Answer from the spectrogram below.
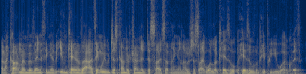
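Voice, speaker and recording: Rapid-fire and rambling, a deep-voiced male podcast host thinks out loud in a casual conversation about the game he runs.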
